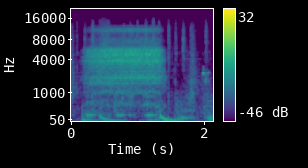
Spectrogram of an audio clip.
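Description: A draw on a HorizonTech Arctic V8 Mini sub-ohm tank with a 0.3-ohm coil fired at only 30 watts: a steady airy hiss of air pulled through the tank, lasting about a second. Background music with a low bass line runs under it.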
